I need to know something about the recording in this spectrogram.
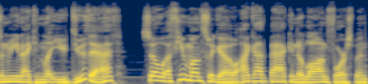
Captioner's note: David Attenborough voice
